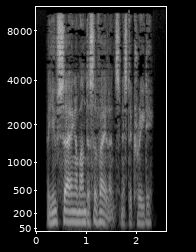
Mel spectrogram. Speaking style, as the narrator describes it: Finch asked flatly, fed up now with Creedy's game-playing

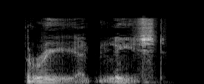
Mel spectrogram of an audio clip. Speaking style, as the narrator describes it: Barak said grimly

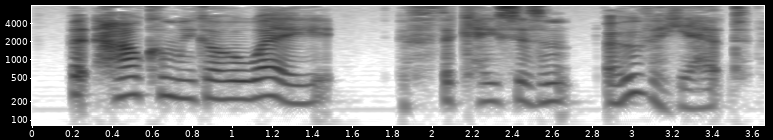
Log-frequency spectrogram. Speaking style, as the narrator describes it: I stammered

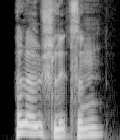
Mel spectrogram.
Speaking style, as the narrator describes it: she said calmly

